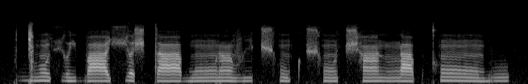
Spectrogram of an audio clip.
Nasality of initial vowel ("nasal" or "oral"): nasal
